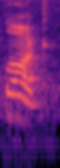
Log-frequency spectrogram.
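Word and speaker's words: cot: आ रहा है पट उसी तरह से कट यह भी कॉन्सोनेंट है सी टी भी कॉन्सोनेंट है और ओ बीच में है तो दो कॉन्सोनेंट के बीच में जब भी ओ आए तो वहा पर उच्चारण होगा ओ का यानी यहां पर भी हम इसको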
